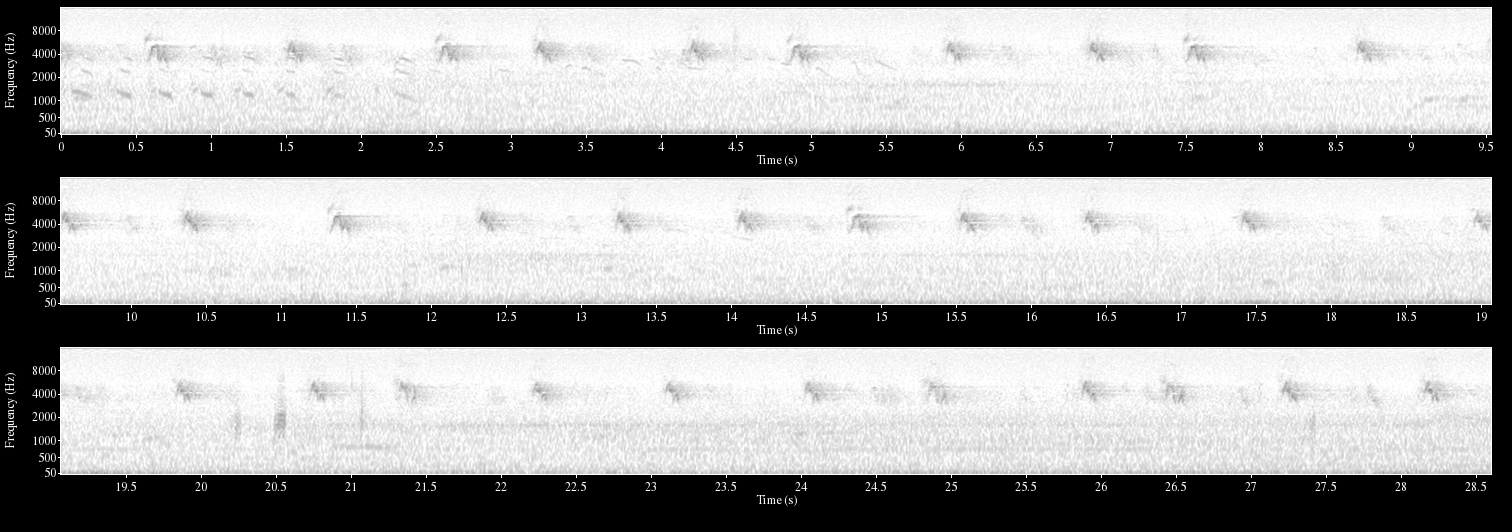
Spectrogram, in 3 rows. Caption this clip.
porto morning riverside birds 03 1
Porto, Portugal, Douro river, 19th July 2009, 06:00: Morning mood before sunrise at the riverside with birds singing and seagulls shouting. At one point you can hear a duck and in the end you have a car passing by in the distance.
Recorded with a Zoom-H4 and a Rode NT4 mic.
athmosphere, before, city, duck, field-recording, morning, porto, riverside, seagulls, smc2009, sunrise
